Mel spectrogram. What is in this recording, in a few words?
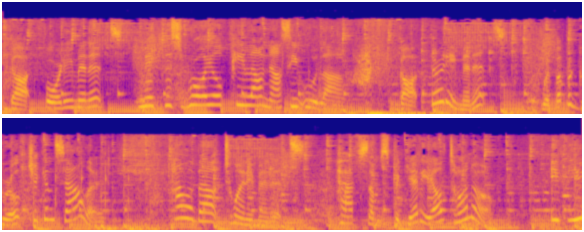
Asian English got 20 minutes; AFC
